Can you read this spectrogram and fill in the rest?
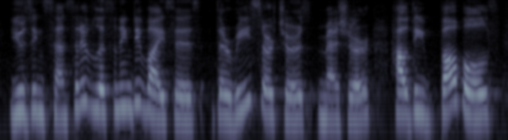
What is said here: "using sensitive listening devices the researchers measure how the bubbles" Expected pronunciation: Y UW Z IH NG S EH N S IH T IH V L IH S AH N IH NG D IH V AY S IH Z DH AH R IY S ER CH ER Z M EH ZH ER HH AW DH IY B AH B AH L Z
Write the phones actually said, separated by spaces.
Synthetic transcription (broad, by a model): Y UW Z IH NG S EH N S IH T IH V L IH S AH N IH NG D IH V AY S IH Z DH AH R IY S ER CH ER Z M EH ZH ER HH AW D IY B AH B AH L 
